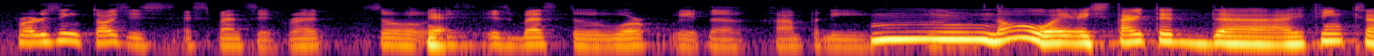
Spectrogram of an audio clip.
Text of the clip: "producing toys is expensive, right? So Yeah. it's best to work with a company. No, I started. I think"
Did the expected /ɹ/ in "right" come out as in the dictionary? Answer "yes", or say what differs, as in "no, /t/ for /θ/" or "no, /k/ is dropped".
yes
